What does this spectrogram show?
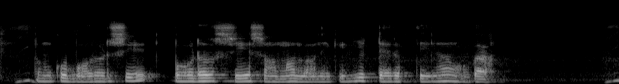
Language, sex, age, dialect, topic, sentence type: Hindi, male, 36-40, Kanauji Braj Bhasha, banking, statement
